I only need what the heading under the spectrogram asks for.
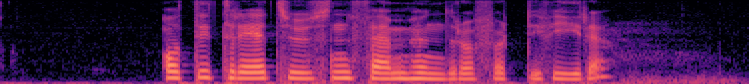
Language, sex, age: Norwegian, female, 21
